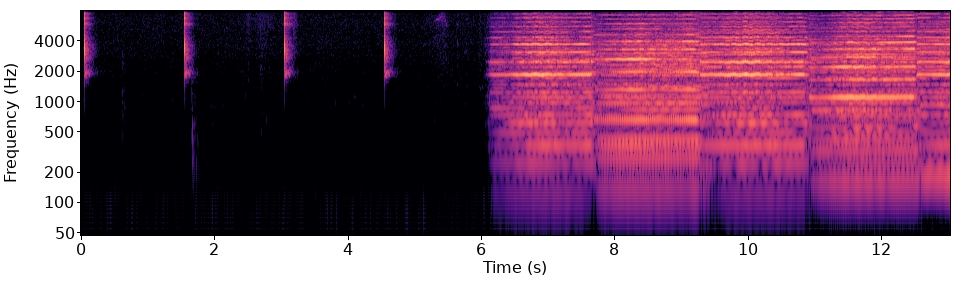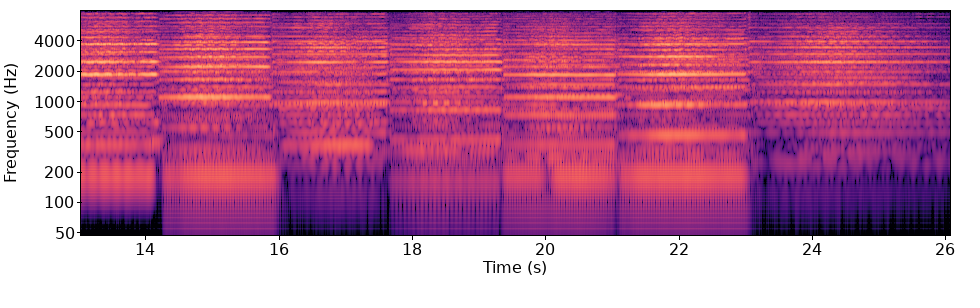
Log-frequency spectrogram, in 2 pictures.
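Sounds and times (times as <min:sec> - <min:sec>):
string quartet playing: 0:06.1 - 0:26.0.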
